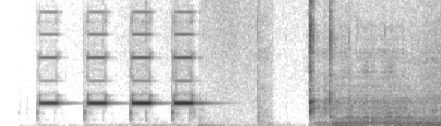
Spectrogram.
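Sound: microwave oven beeping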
